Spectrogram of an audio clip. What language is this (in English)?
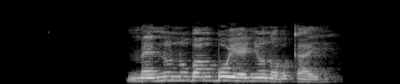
Basaa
